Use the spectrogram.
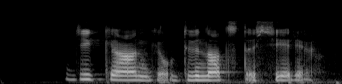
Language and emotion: Russian, neutral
